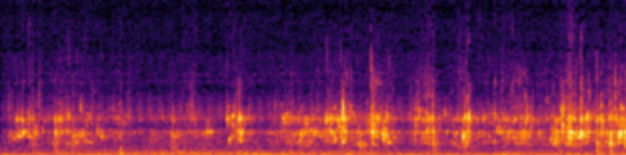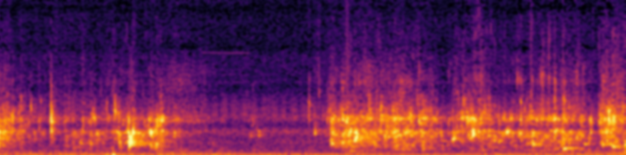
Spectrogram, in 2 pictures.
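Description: Water sloshing and splashing in a plastic tub as gloved hands swish through the hydro-dip bath, with one sharper splash about halfway through. Near the end, water streams off the dipped ammo box as it is lifted out.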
